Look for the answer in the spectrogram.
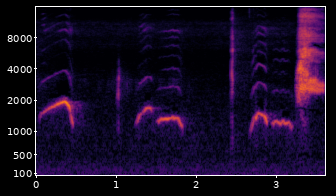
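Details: Clear, pure whistles from a white-rumped shama in a forest during trapping: a loud falling whistle, then paired level whistled notes separated by short silences, ending in a harsh noisy burst.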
